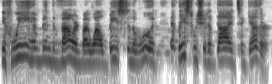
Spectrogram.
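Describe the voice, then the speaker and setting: Storybook little girl, acted by a man: high, earnest, pleading, gentle-hearted, unhurried. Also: faint music behind. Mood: tearful pleading. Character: frightened but clever little girl, earnest and kind. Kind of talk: dramatic fairy tale reading.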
